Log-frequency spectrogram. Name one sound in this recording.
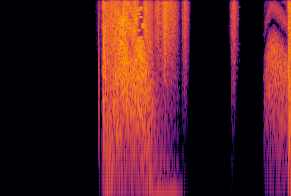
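A sword slashes through the air with a sharp swish.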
